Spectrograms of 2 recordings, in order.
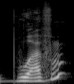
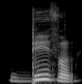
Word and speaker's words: buvons: It's not nous boivons, it's nous buvons. It's a very common mistake.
